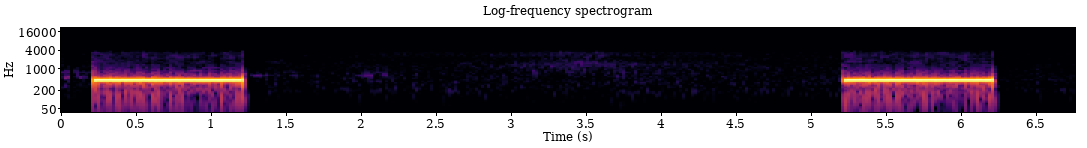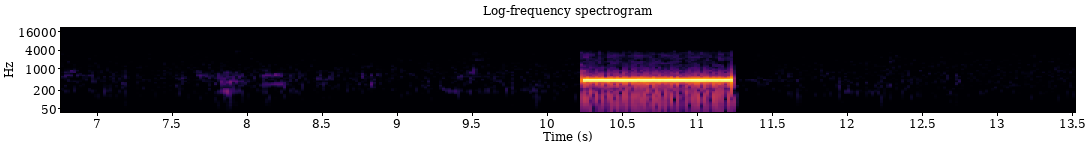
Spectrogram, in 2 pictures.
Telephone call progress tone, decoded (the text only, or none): ringback tone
